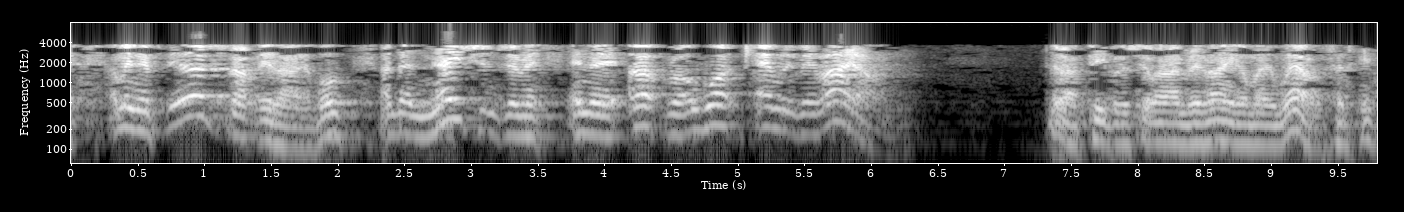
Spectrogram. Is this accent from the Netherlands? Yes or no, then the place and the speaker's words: no; England, United Kingdom; You know, I grew up in England, and I've just come back from London.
